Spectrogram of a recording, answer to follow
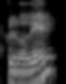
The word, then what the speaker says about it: Claudel: blog escribe león bla paul claudel se escribe claudel se pronuncia claude el charles péguy yoris karl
